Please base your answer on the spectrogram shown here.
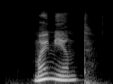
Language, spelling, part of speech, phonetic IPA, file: Russian, момент, noun, [mɐˈmʲent], Ru-момент.ogg
- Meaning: 1. moment 2. point, detail, aspect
